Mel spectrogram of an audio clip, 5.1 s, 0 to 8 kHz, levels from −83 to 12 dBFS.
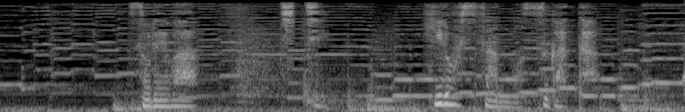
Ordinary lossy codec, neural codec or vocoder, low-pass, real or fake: none; vocoder, 44.1 kHz, 128 mel bands every 512 samples, BigVGAN v2; 7.2 kHz; fake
